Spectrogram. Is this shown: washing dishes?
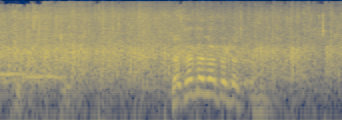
no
